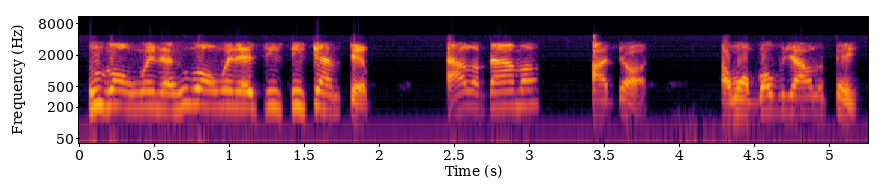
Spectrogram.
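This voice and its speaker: Man, caller over the phone, fast, dry close sound, insistent. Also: high-pitched, gravelly, no echo. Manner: excitable, insistent, repeats himself. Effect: heard over a phone line. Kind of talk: casual sports call-in banter. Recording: tinny phone line.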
